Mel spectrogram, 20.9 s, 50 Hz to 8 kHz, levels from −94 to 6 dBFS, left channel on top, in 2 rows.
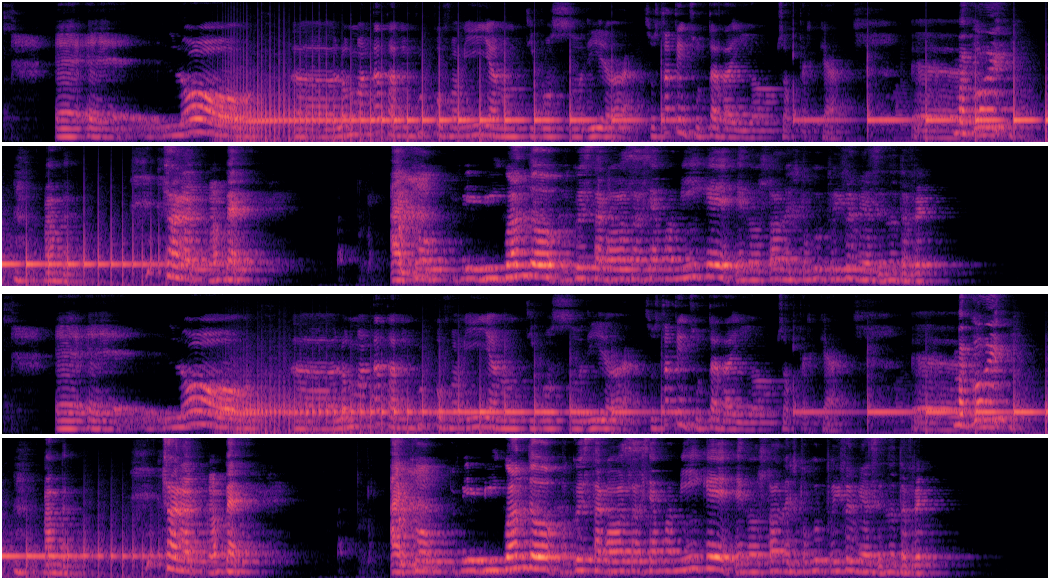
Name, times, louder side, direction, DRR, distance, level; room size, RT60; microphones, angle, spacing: voice 1, 0.1-2.6 2.9-8.4 8.7-10.1 10.6-10.8 11.7-12.1 14.4-14.8 16.5-16.6, left 1 dB, 15° left, 3 dB, 1.4 m, -37 dB
sound 1, 2.1-6.9 7.2-7.3 7.9-12.7, left 2 dB, 40° left, 0.8 m, -33 dB
voice 2, 9.5-10.0 10.9-11.3 12.1-13.2 14.3-19.6, right 2 dB, 50° right, 1 dB, 1.9 m, -30 dB
10.5 x 5.6 x 6.1 m, 0.76 s
head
